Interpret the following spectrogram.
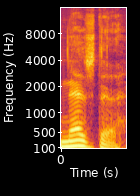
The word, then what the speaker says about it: Gnezda: Well, you spell it G nea and it's pronounced NESDA. You just dropped the G off.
